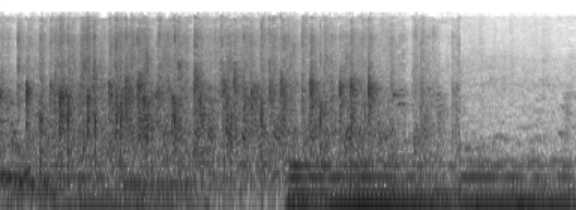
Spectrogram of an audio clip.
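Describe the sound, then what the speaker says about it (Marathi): A crowd in a prayer hall during a communal prayer gathering gives a burst of applause, dense overlapping claps under a steady droning tone, the clapping thinning out and fading near the end. "या तिघांसाठी एक जोरदार टाळी झाली पाहिजे"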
